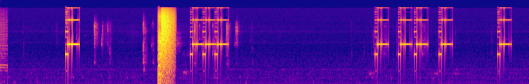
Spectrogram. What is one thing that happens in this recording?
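Video game menu beeps blip in quick succession.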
